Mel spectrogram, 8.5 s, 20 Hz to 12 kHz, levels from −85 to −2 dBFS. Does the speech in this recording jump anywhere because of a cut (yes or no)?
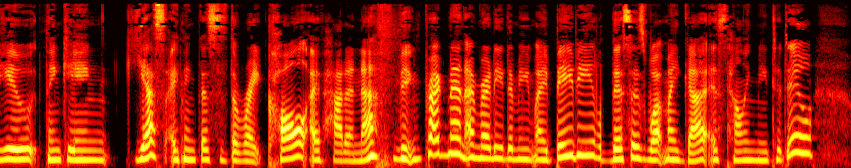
yes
